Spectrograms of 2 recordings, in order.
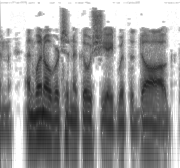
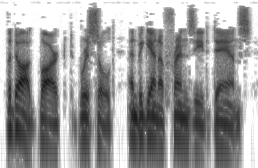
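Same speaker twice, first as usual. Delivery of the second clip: plain reading voice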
